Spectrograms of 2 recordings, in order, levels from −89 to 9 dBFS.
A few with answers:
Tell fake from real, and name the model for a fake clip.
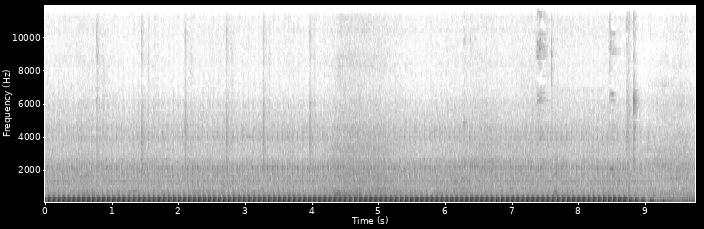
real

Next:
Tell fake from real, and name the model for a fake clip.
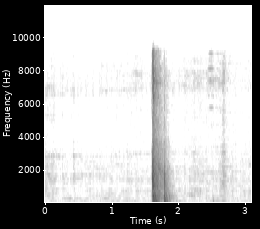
real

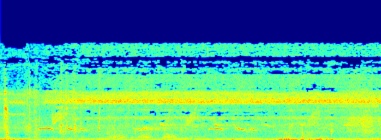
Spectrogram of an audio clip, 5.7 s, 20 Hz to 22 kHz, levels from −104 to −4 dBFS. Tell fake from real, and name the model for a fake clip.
real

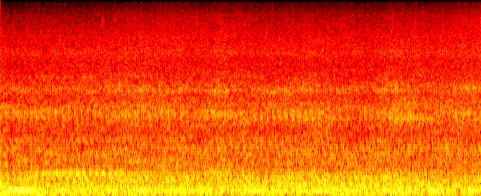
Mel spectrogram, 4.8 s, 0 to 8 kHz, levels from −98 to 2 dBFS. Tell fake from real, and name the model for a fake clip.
real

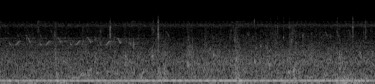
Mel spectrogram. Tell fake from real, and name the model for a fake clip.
real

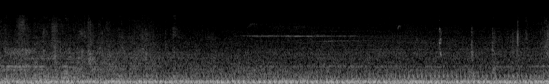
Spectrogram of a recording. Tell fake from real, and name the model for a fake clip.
real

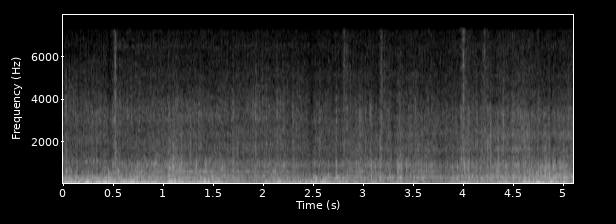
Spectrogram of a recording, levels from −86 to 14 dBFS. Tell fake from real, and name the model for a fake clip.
real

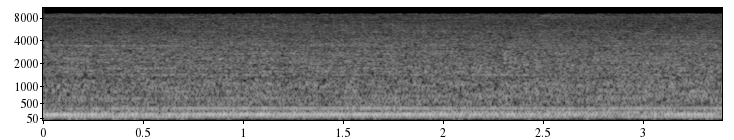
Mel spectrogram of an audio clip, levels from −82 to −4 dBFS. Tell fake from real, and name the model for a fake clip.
real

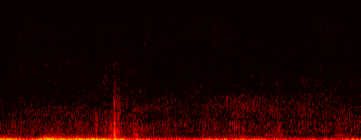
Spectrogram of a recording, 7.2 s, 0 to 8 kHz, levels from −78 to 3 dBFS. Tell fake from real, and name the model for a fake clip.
real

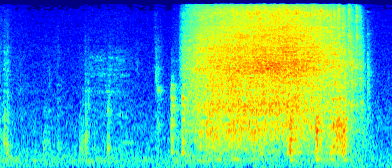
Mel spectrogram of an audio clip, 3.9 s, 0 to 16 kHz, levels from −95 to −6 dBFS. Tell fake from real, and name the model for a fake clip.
real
